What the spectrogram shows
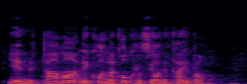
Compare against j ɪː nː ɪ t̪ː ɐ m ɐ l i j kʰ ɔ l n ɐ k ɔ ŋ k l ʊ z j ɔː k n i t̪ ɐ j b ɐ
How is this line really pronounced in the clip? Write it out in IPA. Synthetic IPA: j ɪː nː ɪ t̪ː ɐː m ɐ l i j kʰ ɔ l n ɐ k ɔ ŋ k l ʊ z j ɔː n i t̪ ɐ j b ɐ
